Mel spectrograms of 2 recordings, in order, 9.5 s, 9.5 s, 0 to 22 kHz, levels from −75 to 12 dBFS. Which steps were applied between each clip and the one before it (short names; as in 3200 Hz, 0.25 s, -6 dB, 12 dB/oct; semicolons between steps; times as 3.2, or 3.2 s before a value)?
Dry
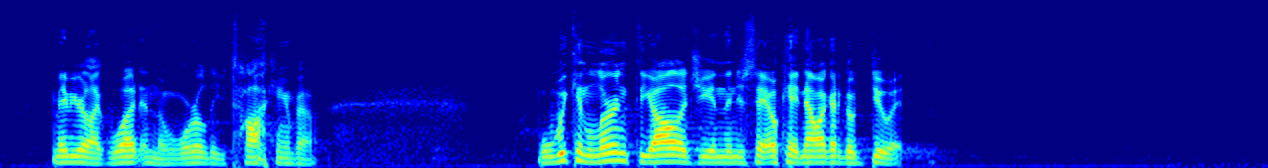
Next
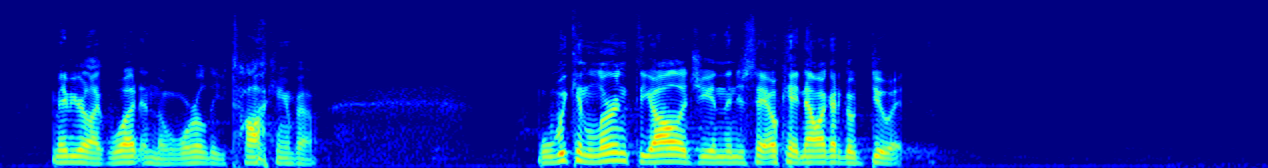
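nothing audible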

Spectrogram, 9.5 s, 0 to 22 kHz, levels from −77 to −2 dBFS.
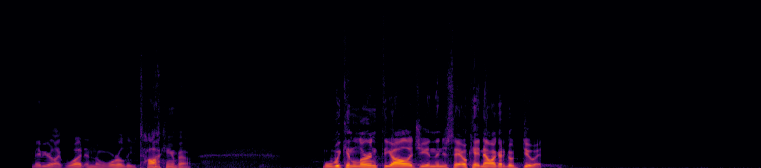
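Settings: opening faded in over 2.13 s; gain -7.5 dB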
